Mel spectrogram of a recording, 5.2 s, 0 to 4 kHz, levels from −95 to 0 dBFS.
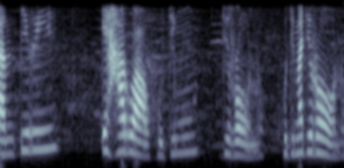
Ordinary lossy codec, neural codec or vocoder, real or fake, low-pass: none; none; real; 3.6 kHz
